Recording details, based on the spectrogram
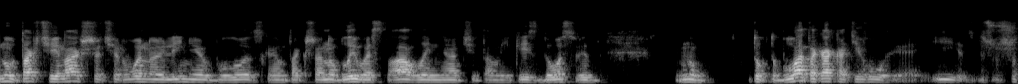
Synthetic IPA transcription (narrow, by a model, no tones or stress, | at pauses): nut̪ɑkt͡ʃɪinɑkʃɛt͡ʃerʋɔnɔjʊlʲinʲijʊbʊlˠɔskɑʒɨmɔt̪ɑkʃɐnɔblˠɪʋst̪ɑʋlˠenʲːɐt͡ʃɪt̪ɑmjɐkɪsʲd̪ɔsʲʋʲid̪ | nu | t̪ɔp̚t̪ɔbʊlˠɑt̪ɐkɑkɐt̪ʲɪɦɔɾʲḭjɐ̰iʃɔ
